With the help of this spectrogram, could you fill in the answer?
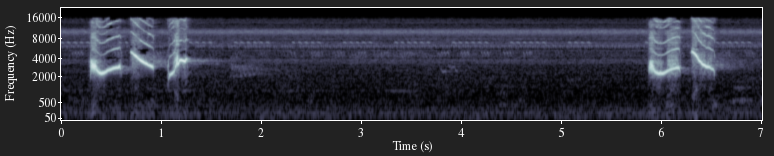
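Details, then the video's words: A male orange-headed thrush gives short bursts of three bright, rising, upslurred whistles. A pause of about five seconds follows, then two more similar whistles. The recording serves to prompt singing, and the background is silent. "Anis merah jantan, agar bunyi"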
